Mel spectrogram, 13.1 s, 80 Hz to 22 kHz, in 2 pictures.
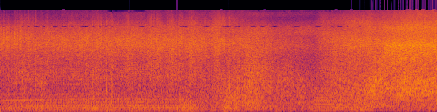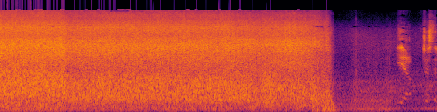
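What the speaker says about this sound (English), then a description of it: "There might be a bit of wind, but you'll hear the exhaust." A 2008 Ford Interceptor's exhaust roars loudly and steadily through an open window, heavily mixed with wind buffeting, before cutting off abruptly near the end.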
